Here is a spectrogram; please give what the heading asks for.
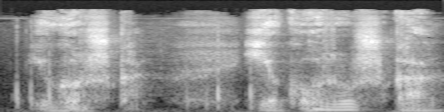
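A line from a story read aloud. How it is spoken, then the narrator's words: Deep two-voice whisper. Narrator (Russian): раздался густой шепот двух голосов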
